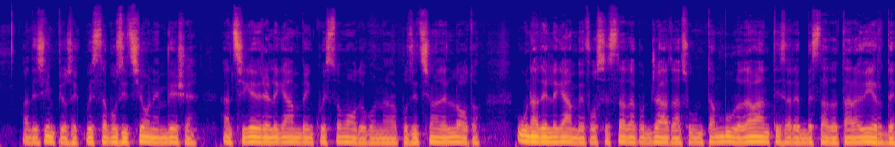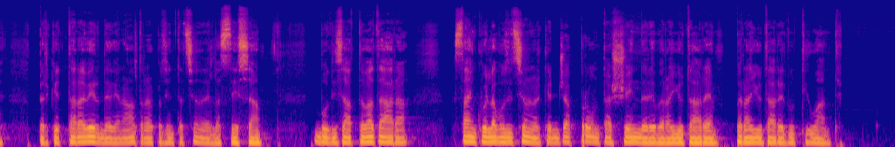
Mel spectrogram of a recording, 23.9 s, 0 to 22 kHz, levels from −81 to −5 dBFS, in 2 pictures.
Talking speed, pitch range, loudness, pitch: 150 wpm, 85-95 Hz, -26 LUFS, 90 Hz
